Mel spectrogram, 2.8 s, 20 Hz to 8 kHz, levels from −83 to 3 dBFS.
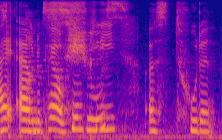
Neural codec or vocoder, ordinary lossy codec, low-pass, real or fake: none; none; none; real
